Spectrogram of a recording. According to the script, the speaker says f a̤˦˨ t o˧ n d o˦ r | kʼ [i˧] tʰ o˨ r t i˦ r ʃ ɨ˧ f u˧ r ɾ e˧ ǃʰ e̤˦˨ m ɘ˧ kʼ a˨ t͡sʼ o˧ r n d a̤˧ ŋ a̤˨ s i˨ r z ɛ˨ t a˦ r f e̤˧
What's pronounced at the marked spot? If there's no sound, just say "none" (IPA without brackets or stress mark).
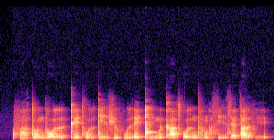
e˧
